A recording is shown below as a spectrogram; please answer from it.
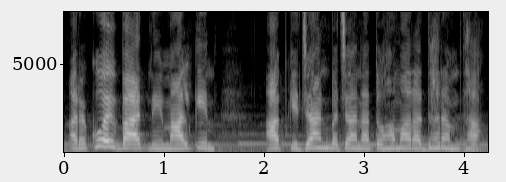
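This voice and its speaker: A woman voicing a meek, poor village housemaid in an animated moral story, deferential and pleading. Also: high voice, normal speed, soft background music. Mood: humble.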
